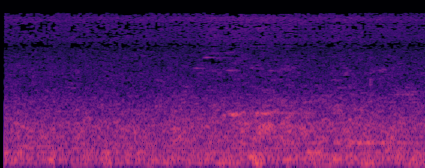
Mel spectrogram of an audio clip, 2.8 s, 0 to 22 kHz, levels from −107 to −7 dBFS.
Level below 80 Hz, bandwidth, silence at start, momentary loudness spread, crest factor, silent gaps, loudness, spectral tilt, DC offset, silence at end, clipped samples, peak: -66 dBFS; 16.5 kHz; 0 s; 5 LU; 14 dB; none; -50 LUFS; -6 dB/octave; under 0.1%; 0 s; under 0.1%; -36 dBFS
